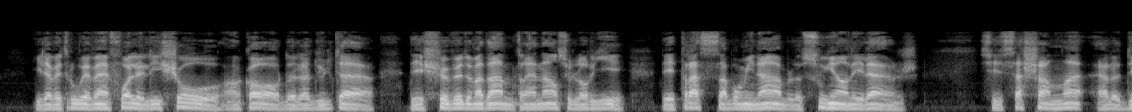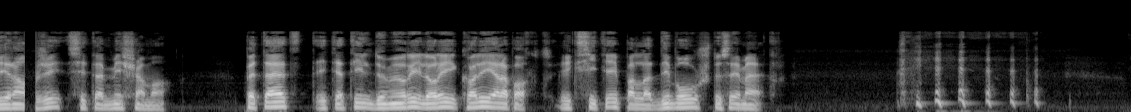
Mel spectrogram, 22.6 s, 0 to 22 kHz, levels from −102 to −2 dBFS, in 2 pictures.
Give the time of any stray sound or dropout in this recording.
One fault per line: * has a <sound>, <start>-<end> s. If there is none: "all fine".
* has a dropout, 11.6-11.7 s
* has a laugh, 20.3-21.8 s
